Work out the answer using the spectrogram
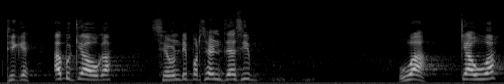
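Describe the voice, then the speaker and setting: High, bright-voiced Hindi lecturer in a hall. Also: male voice, steady tone, unhurried. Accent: Rajasthani Hindi. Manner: asks questions and answers them himself. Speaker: teacher. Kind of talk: classroom lecture. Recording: long hall reverb.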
